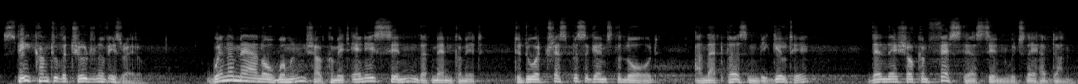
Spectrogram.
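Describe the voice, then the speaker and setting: An actor playing God as a solemn, commanding deity, pronouncing law in a measured, authoritative way in a dramatized scripture reading. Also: male voice, on the low side, big pitch swings, a little mellow, husky. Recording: long hall reverb, dull band-limited sound.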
